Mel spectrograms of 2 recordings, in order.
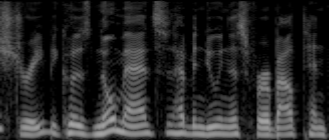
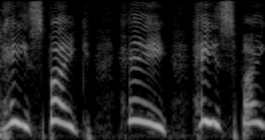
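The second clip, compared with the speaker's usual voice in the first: very high, slow, puppy-like voice. Comparing the Persians to the little puppy following along: little puppy voice from Bugs Bunny cartoons. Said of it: "the little puppy that's following along".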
